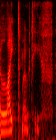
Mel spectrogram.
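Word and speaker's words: leitmotif: Um, particularly in music, it's called a light motif, which is spelled like L E T and then M O T I F.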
